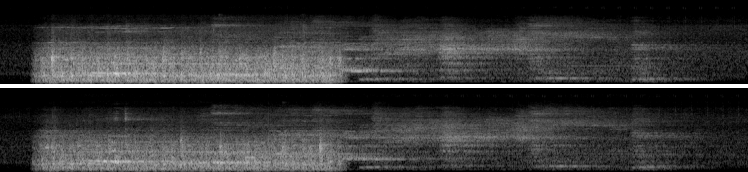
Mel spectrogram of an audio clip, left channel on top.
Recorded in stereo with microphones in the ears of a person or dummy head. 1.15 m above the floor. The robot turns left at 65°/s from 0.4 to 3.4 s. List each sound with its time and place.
0.8 s laughter: 30° right (ahead or behind), 3.5 m; by 6.5 s 20° left (ahead or behind), 3.5 m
